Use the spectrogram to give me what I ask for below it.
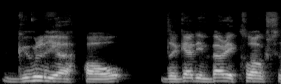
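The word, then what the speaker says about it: Huliaipole: going to be Yancho River Julia which is pronounced Gulapole they're getting very close to that that's a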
